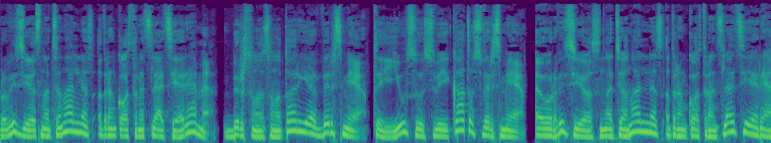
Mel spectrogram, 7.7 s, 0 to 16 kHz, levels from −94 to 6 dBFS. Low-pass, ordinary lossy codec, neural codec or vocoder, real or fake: 14.4 kHz; MP3, 64 kbps; none; real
